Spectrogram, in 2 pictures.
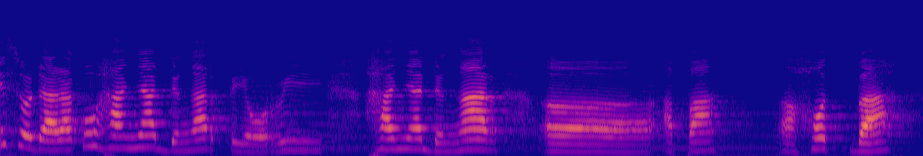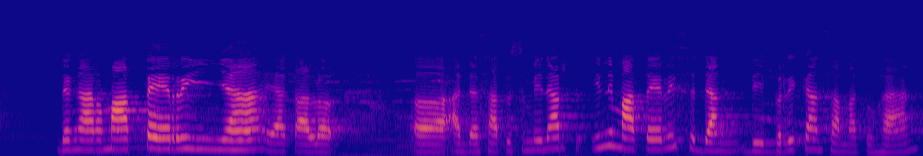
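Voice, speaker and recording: Woman preaching a sermon, bright voice kinda highish, talks right at the congregation, soft music behind. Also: measured pace. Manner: preaches with strong swings between emphatic and hushed delivery; constantly addresses the congregation directly.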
